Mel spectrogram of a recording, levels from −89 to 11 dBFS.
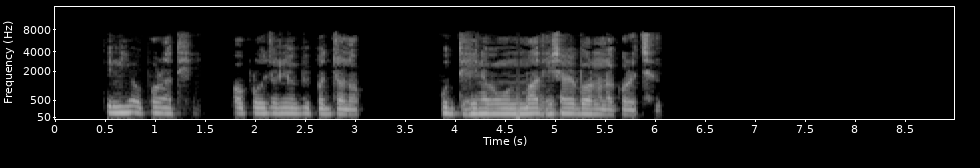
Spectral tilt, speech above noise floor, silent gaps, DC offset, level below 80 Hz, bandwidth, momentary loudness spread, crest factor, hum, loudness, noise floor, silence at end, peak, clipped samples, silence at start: -5.5 dB/octave; over 62 dB; 1.49-1.76 s, 3.09-3.83 s; under 0.1%; -62 dBFS; 7.8 kHz; 9 LU; 20 dB; none; -29 LUFS; under -90 dBFS; 2.95 s; -12 dBFS; under 0.1%; 0.5 s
